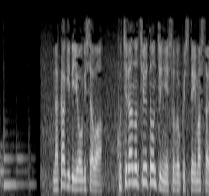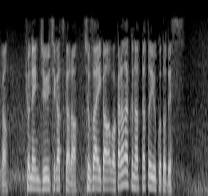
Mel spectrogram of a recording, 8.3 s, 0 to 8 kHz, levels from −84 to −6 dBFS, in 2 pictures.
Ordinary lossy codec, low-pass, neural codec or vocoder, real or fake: MP3, 24 kbps; 7.2 kHz; codec, 16 kHz in and 24 kHz out, 1 kbps, XY-Tokenizer; fake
